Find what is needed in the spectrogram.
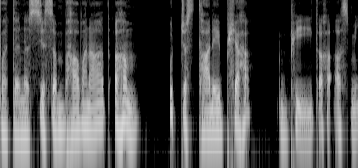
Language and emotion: Sanskrit, fearful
